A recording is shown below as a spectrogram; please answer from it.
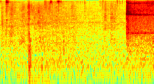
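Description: Steady background noise of a busy indoor hall, with a single sharp thump a little under half a second in, and a steady high-pitched tone that comes in suddenly near the end.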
